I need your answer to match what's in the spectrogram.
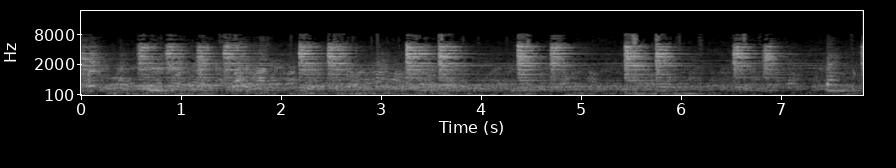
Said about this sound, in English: Awake! Awake! Ring the alarm bell, murder and treason!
